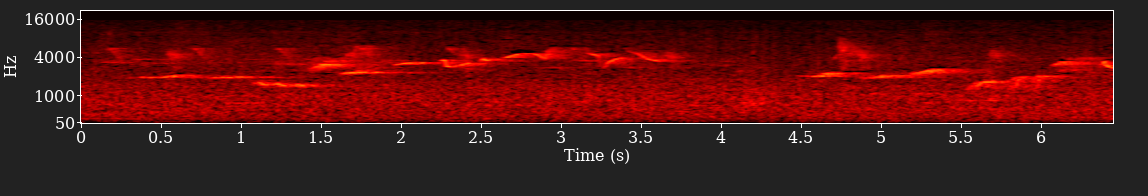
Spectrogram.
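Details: Singing Oriental magpie-robin, a very common resident, in Ubon Ratchathani, Thailand, 26 July 2022, recorded on a Nikon P1000: a steady run of clear, sweet whistled notes, some sliding up or down, over soft background hiss.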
